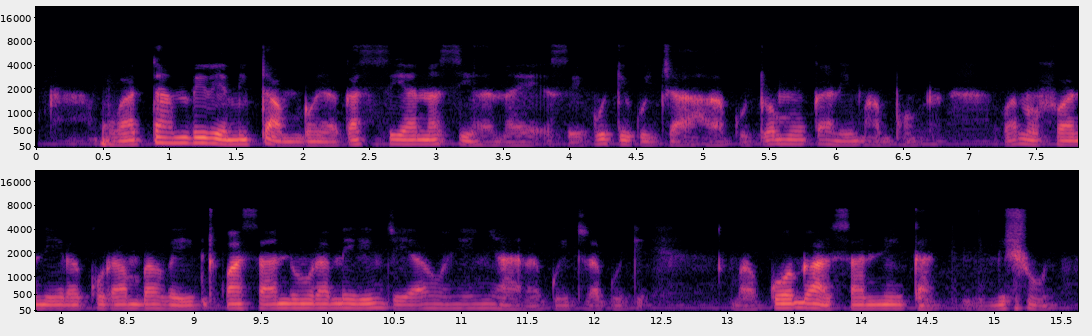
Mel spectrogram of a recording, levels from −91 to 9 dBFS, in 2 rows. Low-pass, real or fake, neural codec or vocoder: 7.2 kHz; fake; codec, 16 kHz in and 24 kHz out, 1 kbps, XY-Tokenizer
